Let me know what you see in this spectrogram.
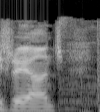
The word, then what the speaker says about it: Shreyansh: आरजी श्रेयांश dash red FM के नाम से एक हैंडल है मेरी, नाम की स्पेलिंग SHREYANSH डैश लाल के रेड एफएम डालना, you will get to know.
